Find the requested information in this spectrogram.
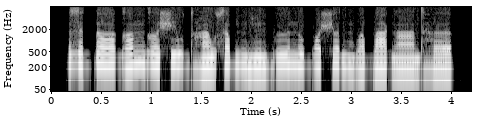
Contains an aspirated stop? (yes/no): no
